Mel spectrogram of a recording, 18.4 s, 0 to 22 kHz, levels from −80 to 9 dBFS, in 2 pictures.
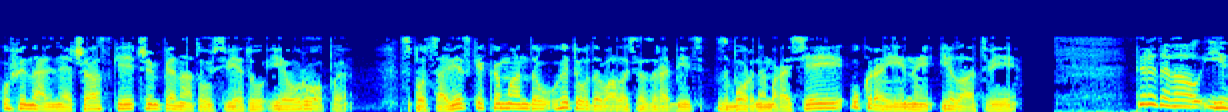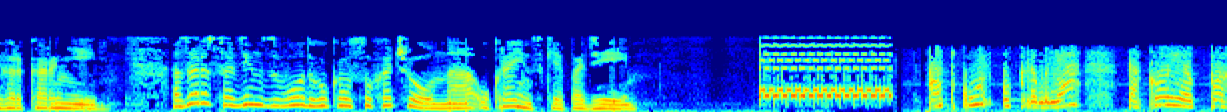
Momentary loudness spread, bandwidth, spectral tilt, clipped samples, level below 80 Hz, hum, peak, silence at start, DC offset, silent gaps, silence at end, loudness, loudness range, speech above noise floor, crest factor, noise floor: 7 LU; 6 kHz; -5.5 dB/octave; under 0.1%; -44 dBFS; none; -4 dBFS; 0 s; under 0.1%; none; 0 s; -18 LUFS; 3 LU; 28 dB; 14 dB; -46 dBFS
